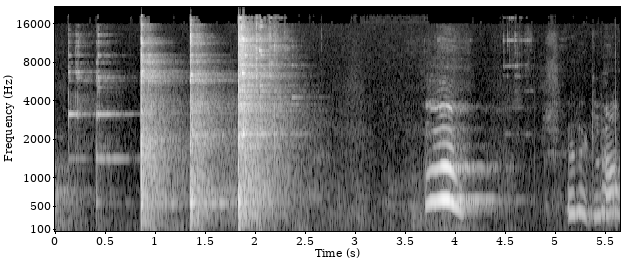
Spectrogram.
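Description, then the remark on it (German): A drinking glass is smashed with three sharp, loud cracking blows a half-second apart, each leaving a brief glassy ring, followed by a short pained vocal cry and another brief voice. “Der eine wurde so verletzt, dass was zerbrochen ist.”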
